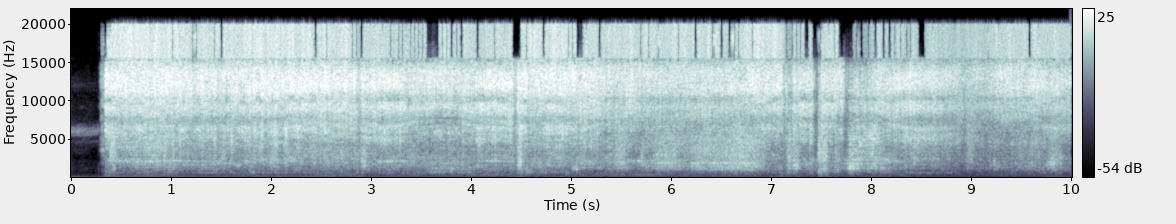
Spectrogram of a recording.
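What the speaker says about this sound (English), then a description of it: "we're gonna go through and spray it down with some water and get all the engine degreaser off" Water spray hosing down a metal engine stand to rinse off engine degreaser, a steady close hiss of water with spattering that runs unbroken and loud throughout, with no talking.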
